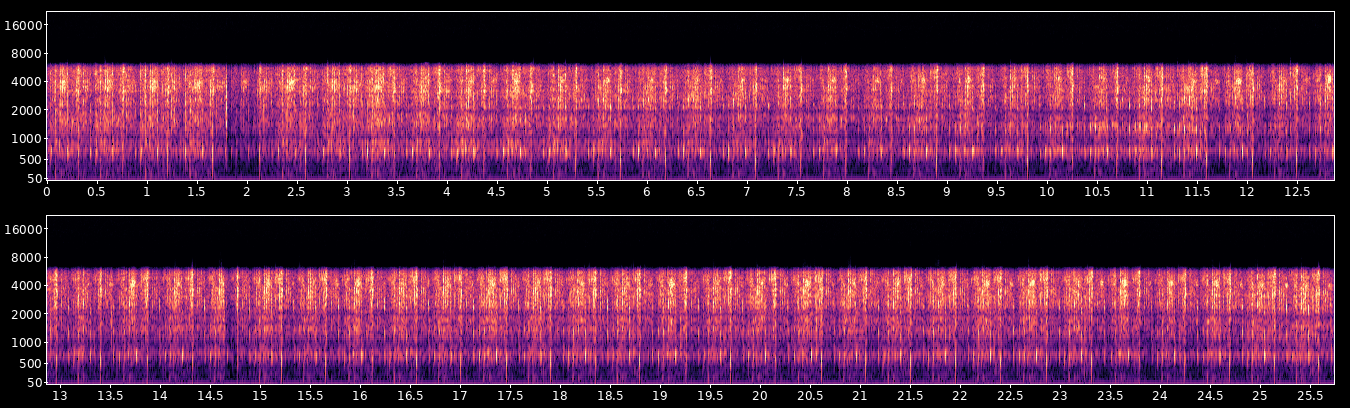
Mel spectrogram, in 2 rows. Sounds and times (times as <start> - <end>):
Idling: 0.0 - 25.7
Medium engine (mid frequency): 0.0 - 25.7.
